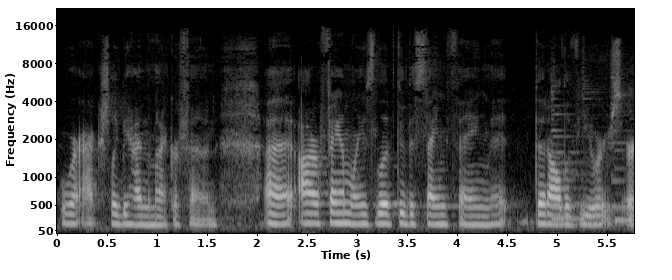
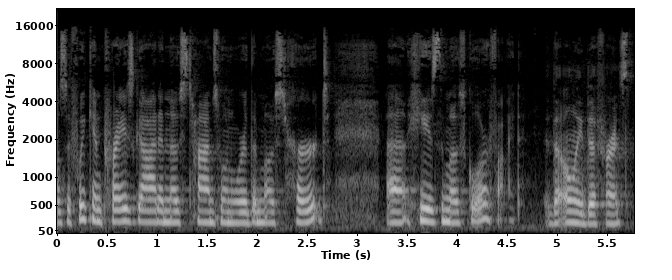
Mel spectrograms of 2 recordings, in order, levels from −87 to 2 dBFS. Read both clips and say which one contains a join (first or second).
second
